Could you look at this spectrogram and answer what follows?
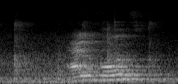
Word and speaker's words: Alphonse: Alphonse P is silent here.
